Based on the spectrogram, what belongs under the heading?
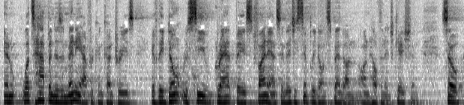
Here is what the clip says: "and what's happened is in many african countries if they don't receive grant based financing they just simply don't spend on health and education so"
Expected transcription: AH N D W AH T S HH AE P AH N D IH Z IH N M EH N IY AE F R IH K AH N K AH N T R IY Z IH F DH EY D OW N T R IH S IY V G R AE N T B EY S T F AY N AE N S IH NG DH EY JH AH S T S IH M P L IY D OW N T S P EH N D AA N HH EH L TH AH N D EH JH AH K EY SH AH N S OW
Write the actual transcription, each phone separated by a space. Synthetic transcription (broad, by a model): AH N W AH T S HH AE P AH N D IH Z IH N M EH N IY AE F R IH K AH N K AH N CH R IY Z IH F DH EY D OW N T R IH S IY V G R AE N B EY S T F AY N AE N S IH NG DH EY JH AH S T S IH M P L IY D OW N T S P EH N D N N HH EH L TH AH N EH JH AH K EY SH AH N S OW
